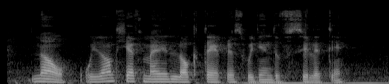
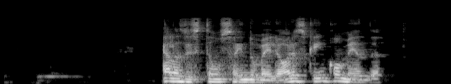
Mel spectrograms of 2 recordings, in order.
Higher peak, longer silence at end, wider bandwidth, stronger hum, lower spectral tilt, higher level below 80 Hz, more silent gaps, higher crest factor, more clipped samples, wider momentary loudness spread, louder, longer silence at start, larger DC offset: second, -12 dBFS vs -2 dBFS; second, 0 s vs 0.7 s; first, 15 kHz vs 9.2 kHz; neither; about the same, -6 dB/octave vs -6.5 dB/octave; first, -44 dBFS vs -50 dBFS; neither; about the same, 18 dB vs 14 dB; neither; about the same, 9 LU vs 8 LU; second, -30 LUFS vs -14 LUFS; second, 0.05 s vs 0.45 s; neither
